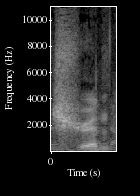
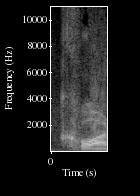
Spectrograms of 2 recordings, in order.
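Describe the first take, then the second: First: The name begins with a 'ch' sound. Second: The name does not begin with a 'ch' sound. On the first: The speaker calls it right. "It's Quan. So kind of uh, channel the C H sound" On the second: The speaker calls it wrong. "or like uh, Quan or anything like that"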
